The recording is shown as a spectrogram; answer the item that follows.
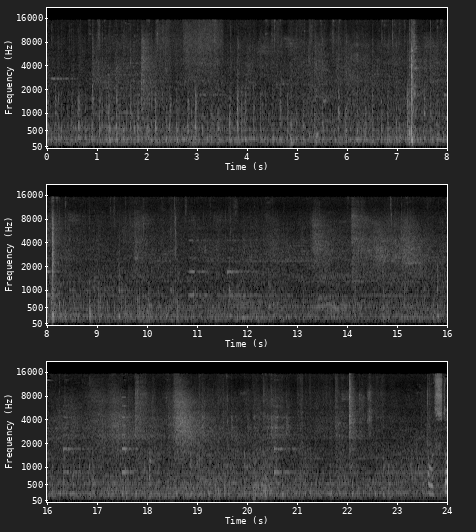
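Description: Shopping trolley wheels rattling steadily as it is pushed across a warehouse floor, with two sharp knocks about seven and eight seconds in.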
